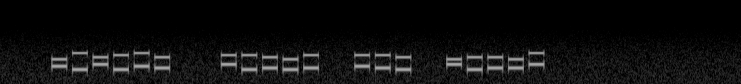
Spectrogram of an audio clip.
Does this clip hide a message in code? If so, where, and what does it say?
Yes: DTMF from 0.5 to 5.4 s, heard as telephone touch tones, dialled by machine, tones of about 150 ms. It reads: 7A03C5 #3516 962 *254D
